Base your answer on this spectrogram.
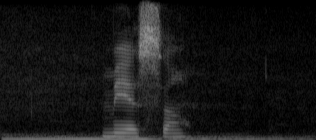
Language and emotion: Russian, neutral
